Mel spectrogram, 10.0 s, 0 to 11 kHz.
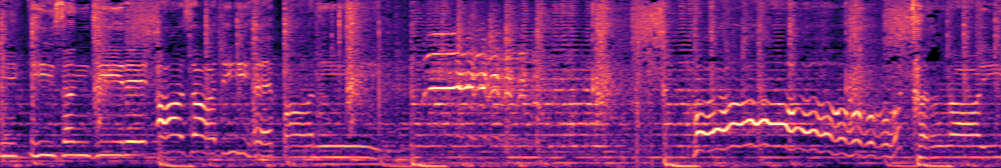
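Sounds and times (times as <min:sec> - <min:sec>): patriotic song backing music: 0:00.0 - 0:10.0
horse whinnying: 0:04.2 - 0:05.5.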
